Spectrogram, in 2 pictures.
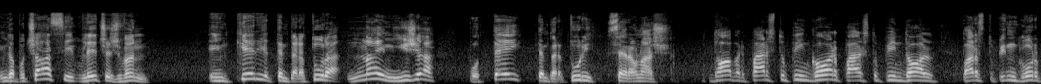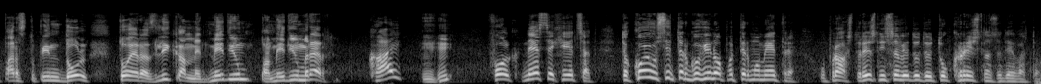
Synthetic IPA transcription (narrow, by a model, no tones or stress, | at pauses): iŋɡapɔt͡ʃaːsiʋleːt͡ʃɛʃʋən | inkjeɾjɛt̪ɛmpɛɾat̪uːɾanajniːʒja | pɔt̪ɛjt̪ɛmpɛɾat̪uːɾisɛɾawnaːʃ | d̪ɔːbəɾpaɾst̪ɔpiːnɡɔɾpaɾst̪ɔpiːnd̪ɔːl | paɾst̪ɔpiːnɡɔːɾpaːɾst̪ɔpiːnd̪oːlt̪oːjɛɾazlikamɛd̪meːd̪iumpameːd̪iumɾɛɾ | kʰaj̩ | ɦ̩ | folknɛsɛxeːsat̪ːakoːjɛwsit̪əɾɡɔʋiːnɔpɔt̪ɛɾmɔmeːt̪ɾɛ | upɾɔst̪ɔɾjesniːsəmʋeːd̪əwd̪ajɛt̪oːkɾeːsnazad̪eːʋat̪o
